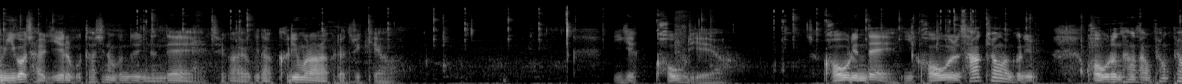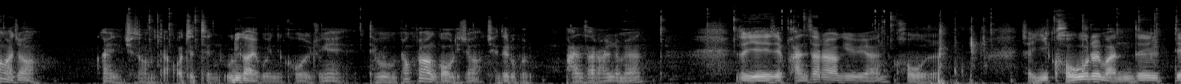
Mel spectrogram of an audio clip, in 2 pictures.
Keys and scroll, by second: 9.1 shift+space, 21.4 Delete.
